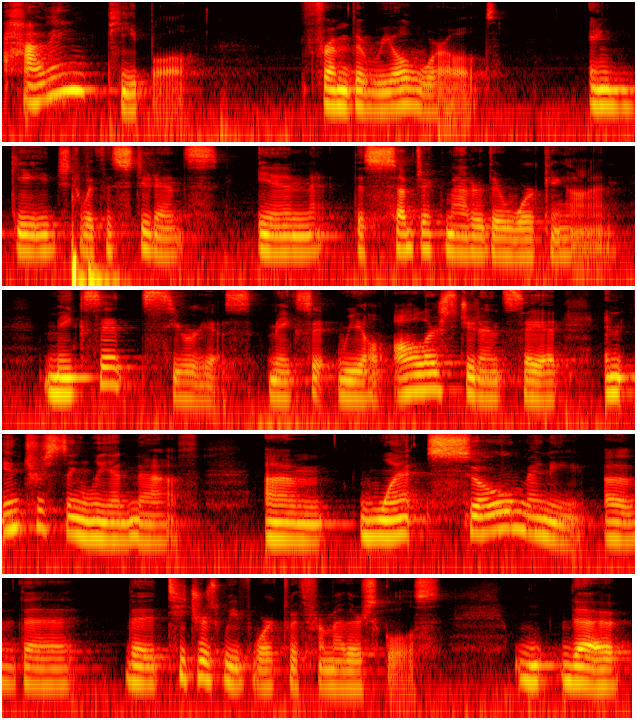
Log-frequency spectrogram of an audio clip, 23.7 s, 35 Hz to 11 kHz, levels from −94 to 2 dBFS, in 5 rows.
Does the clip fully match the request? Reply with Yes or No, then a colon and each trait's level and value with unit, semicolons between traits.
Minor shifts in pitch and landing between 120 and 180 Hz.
No: average, 3.6 semitones; medium, 140 Hz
